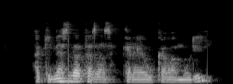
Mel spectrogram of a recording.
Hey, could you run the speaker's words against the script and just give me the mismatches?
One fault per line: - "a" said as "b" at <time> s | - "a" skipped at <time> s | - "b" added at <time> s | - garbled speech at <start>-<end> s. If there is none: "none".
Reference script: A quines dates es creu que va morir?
none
